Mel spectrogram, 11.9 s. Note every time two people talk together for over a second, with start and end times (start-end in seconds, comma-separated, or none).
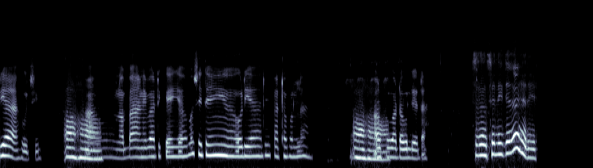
none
